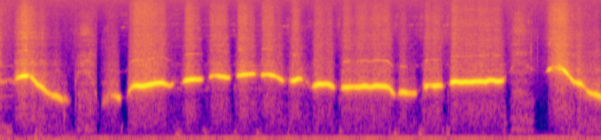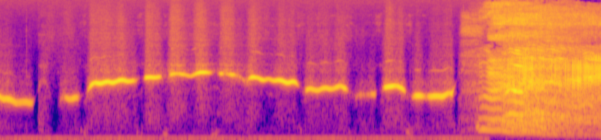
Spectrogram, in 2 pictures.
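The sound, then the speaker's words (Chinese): An old man whistles the theme tune of a Clint Eastwood American western film, titled 'Huangye Da Biaoke' in Taiwan, a single wavering melody line rising and falling over about eleven seconds, ending in a short burst of breathy noise. “我跟他啊在大学时候感情很好，因为我们都喜欢小时候有一部美国西部电影，Clint Eastwood 所演的一个呃台湾翻成《荒野大镖客》，我还记得那个主题曲是口哨吹的。”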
